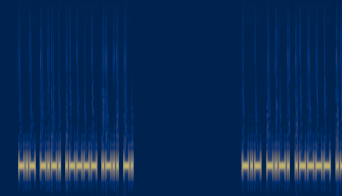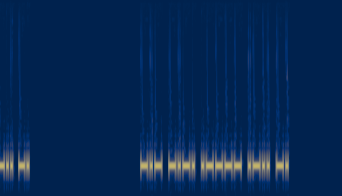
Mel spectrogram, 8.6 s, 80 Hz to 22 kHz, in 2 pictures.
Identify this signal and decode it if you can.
Morse code, heard as a keyed tone, about 45 wpm, 700 Hz. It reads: KC1LN KC1LN KC1LN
